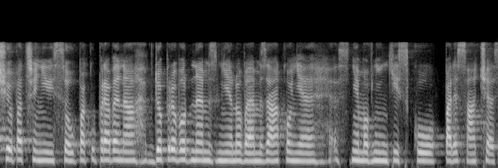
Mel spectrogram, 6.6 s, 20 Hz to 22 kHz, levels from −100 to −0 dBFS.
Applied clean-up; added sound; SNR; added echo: neural mask model Resemble Enhance denoiser.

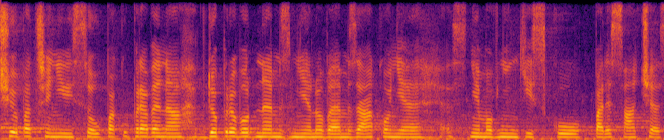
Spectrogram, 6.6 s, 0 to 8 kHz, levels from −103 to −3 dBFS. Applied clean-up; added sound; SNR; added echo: none; Idling / Engine starting / Motorcycle / Accelerating, revving, vroom; 17 dB; none.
